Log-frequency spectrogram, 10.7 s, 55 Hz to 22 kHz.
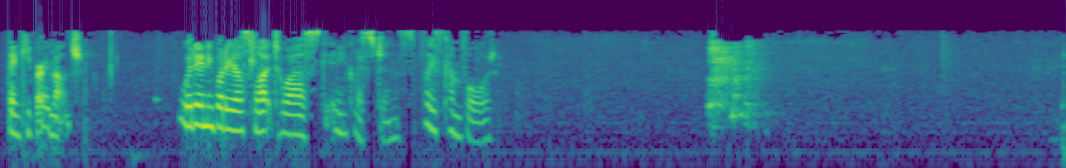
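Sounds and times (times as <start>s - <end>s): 
steady hiss: 0.0s - 10.6s
speech: 0.1s - 1.0s, 1.8s - 5.1s
person coughing at a public question session: 7.1s - 7.8s.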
